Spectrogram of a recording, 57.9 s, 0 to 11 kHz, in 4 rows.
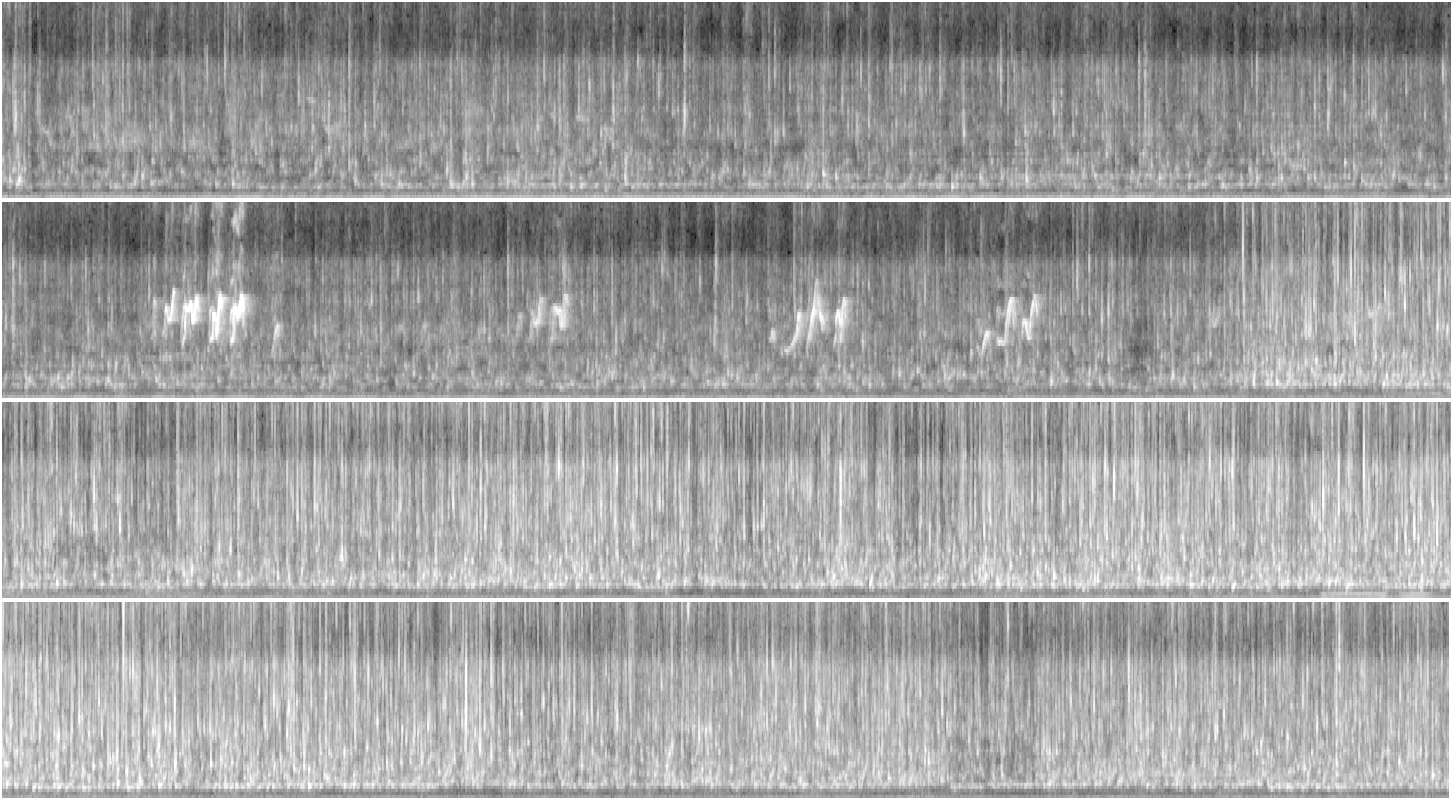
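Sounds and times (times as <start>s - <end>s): water trickling and babbling: 0.0s - 57.9s
bird chirps: 16.0s - 17.0s.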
